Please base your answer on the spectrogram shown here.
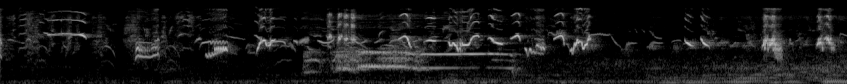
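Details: Oriental magpie-robin singing to coax a silent magpie-robin into song, a dense run of sharp whistles, quick rising and falling slurs and scratchy bursts, with a sustained lower tone in the middle and faint low rumble later.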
